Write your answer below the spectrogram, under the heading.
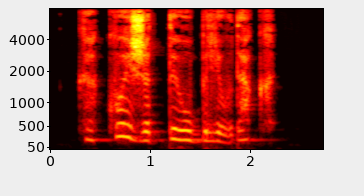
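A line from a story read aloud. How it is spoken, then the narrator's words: Whispering. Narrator (Russian): прошептала она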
